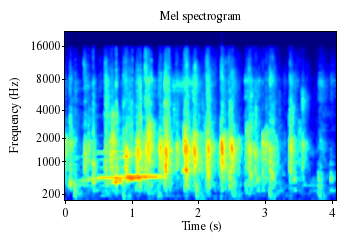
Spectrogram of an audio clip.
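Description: Music playing under a crowd clapping, the clapping heaviest in the middle and thinning out near the end. A single held note rises slightly over the first second and a half.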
